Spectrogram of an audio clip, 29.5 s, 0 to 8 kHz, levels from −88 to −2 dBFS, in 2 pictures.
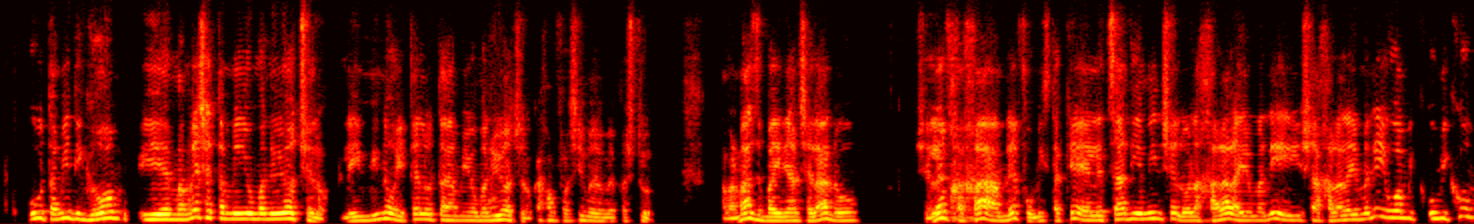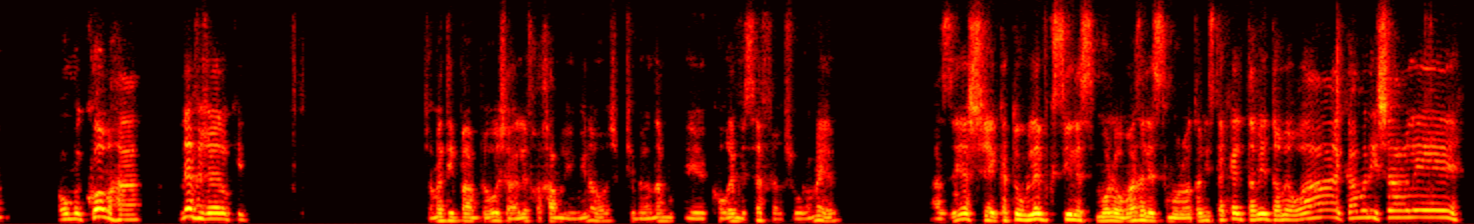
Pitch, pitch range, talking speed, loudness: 185 Hz, 145-210 Hz, 145 wpm, -28 LUFS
